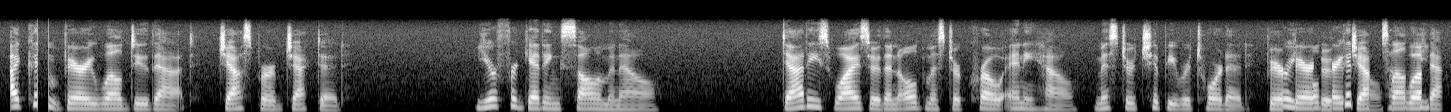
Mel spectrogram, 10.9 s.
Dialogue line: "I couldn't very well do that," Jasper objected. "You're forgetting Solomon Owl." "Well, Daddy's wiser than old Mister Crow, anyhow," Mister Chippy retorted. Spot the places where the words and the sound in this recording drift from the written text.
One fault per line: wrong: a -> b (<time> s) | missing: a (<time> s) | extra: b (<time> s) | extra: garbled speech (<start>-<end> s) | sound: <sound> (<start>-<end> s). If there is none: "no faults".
sound: dropout (0.3-0.4 s)
missing: Well (5.0 s)
extra: garbled speech (9.5-10.8 s)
